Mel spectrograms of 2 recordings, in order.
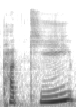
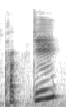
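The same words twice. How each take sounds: First: The second syllable starts with a plain g. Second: The second syllable starts with a tense kk. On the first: The speaker calls it wrong. "you might think that you pronounce it as 받기" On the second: The speaker calls it right. "it's pronounced as 받기 because there's a last consonant in front of 기"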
